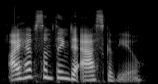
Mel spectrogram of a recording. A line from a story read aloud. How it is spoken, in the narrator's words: said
